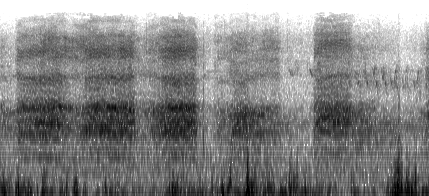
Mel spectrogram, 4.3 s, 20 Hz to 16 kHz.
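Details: Crows at a rookery in May 2018, calling excitedly around their nest: about five harsh, drawn-out caws in quick succession, some overlapping, with a rumbling background.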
